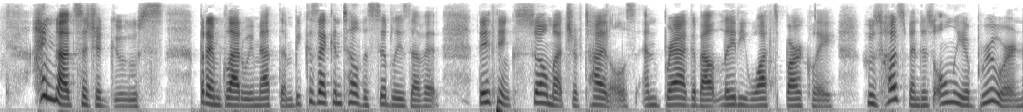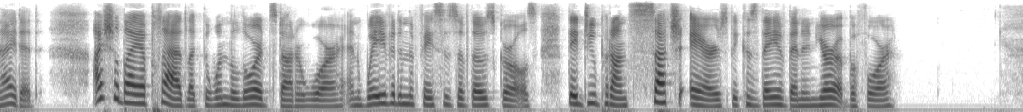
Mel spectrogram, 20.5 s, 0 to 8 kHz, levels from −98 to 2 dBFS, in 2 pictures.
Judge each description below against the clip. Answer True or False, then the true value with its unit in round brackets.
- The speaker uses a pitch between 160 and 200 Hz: True (190 Hz)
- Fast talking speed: True (210 wpm)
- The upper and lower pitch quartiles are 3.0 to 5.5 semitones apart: True (4.2 semitones)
